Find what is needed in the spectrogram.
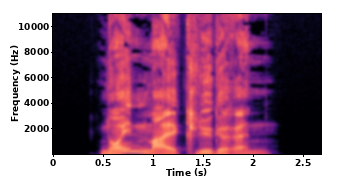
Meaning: inflection of neunmalklug: 1. strong genitive masculine/neuter singular comparative degree 2. weak/mixed genitive/dative all-gender singular comparative degree
- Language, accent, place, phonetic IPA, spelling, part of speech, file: German, Germany, Berlin, [ˈnɔɪ̯nmaːlˌklyːɡəʁən], neunmalklügeren, adjective, De-neunmalklügeren.ogg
